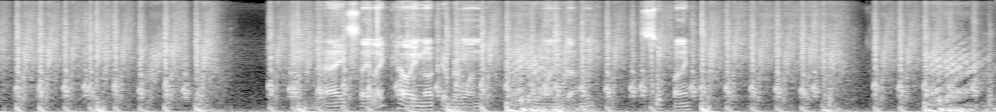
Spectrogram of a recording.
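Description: Blows thud and clash in a fight with creatures.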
